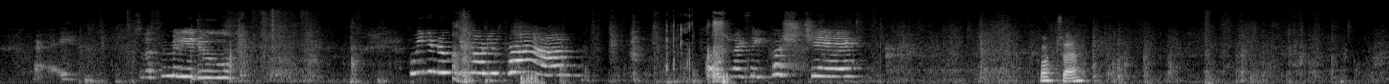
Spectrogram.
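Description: Cardboard flaps rustle and thump as a box is opened.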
